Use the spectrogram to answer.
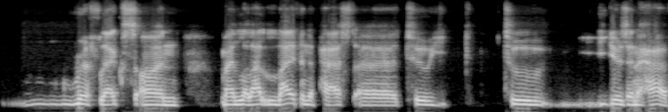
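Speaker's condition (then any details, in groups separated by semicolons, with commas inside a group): Stuttering; speech therapy in high school, therapist suggested saying sentences in song rhythm, stutter not removed; still very much stutters, has learned small ways to get around it; stutters when talking, singing works differently from speech; repeated words, prolonged sounds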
